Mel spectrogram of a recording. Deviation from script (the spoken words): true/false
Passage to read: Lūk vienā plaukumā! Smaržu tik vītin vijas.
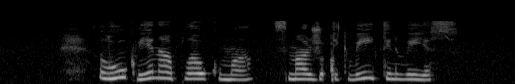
false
